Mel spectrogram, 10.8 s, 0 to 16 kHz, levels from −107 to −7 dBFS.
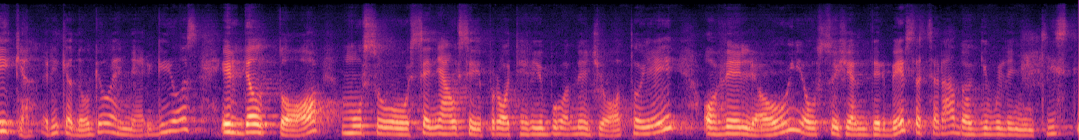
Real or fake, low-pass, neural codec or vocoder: fake; 14.4 kHz; codec, 44.1 kHz, 7.8 kbps, DAC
